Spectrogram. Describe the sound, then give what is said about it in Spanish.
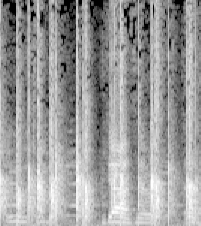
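Audience clapping breaks out during a talk show, with a voice talking over it; sharp, uneven claps mix with the speech. “Un aplauso para la mamá. Un aplauso.”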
